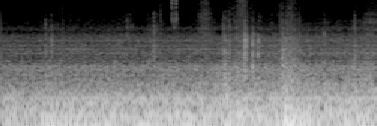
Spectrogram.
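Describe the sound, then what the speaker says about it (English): Steady low rumble of road traffic on a busy Saturday, cars passing continuously nearby with a brief louder swell near the end, no voices. "There's a lot of traffic."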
